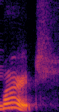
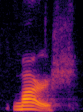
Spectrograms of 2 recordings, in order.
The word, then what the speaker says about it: Marsh: is megan i played betsy march marsh i should probably pronounce that correctly um all right uh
